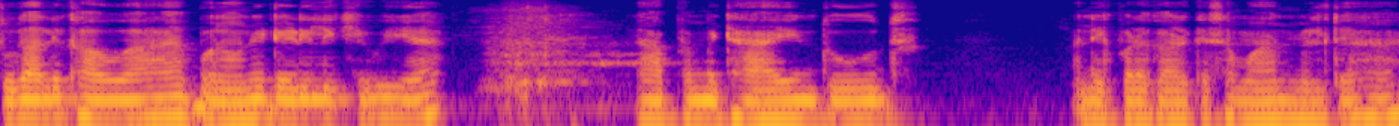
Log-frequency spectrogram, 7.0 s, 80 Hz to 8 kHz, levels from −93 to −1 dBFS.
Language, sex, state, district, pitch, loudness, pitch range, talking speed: Hindi, male, Bihar, Lakhisarai, 105 Hz, -25 LUFS, 100-110 Hz, 165 wpm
